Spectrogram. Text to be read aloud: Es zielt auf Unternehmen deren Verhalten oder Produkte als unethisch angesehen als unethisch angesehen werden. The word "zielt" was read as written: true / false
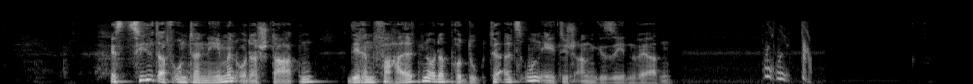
true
